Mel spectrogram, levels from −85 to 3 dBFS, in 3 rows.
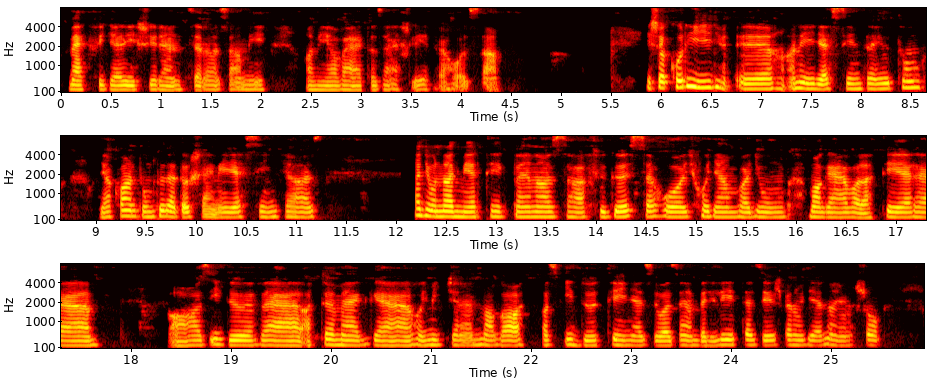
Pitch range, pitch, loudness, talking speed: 160-185 Hz, 170 Hz, -24 LUFS, 120 wpm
